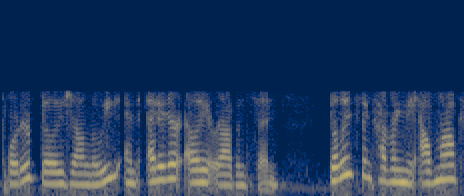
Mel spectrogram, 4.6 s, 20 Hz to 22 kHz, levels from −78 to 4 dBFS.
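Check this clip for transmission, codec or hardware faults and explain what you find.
There's one fault, running through the whole clip: tandem speech coding. The speech was decoded and re-encoded across several narrowband codecs in a row, each one compounding the last's damage. It sounds rough, muffled and warbly, with nothing above 3.8 kHz.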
